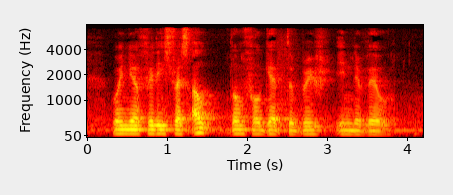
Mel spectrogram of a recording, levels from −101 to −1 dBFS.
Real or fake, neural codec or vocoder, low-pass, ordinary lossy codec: real; none; 7.2 kHz; MP3, 48 kbps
